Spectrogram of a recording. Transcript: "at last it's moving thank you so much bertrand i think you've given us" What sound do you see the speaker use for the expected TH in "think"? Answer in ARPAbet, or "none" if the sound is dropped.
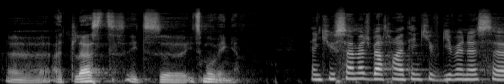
TH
